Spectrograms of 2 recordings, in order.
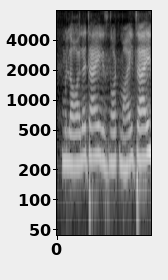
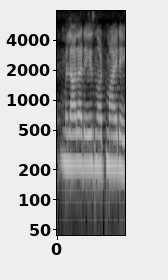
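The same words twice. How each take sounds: First: It is said in a Birmingham accent. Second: It is said in her normal accent.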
